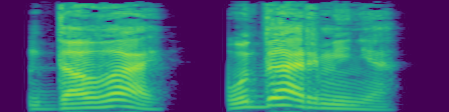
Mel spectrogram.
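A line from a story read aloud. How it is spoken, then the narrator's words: Frustrated shout. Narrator (Russian): закричал Ксандр, расстроенный тем, что ни одна из его атак не сработала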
